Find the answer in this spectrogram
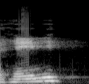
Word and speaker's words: Heni: Meu nome não é fácil, as pessoas não acertam, é Reni, se escreve com H, H-E-N-I, né? Se fala Reni, Reni, está escrito aqui na tela, vocês podem copiar.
